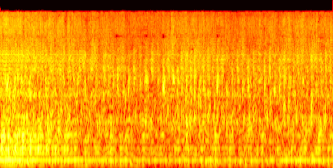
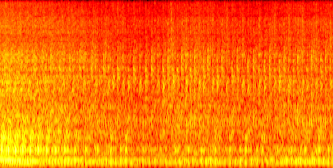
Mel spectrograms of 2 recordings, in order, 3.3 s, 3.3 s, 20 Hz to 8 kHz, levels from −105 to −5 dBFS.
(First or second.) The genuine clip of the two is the second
